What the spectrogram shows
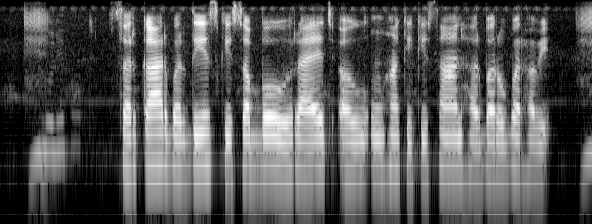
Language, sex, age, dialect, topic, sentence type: Chhattisgarhi, female, 18-24, Northern/Bhandar, agriculture, statement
